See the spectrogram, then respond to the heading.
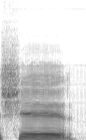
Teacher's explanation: یا مجہول جو کھینچ کر نہ پڑھی جائے. جو کھینچ کر نہ پڑھی جائے جیسے شیر.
